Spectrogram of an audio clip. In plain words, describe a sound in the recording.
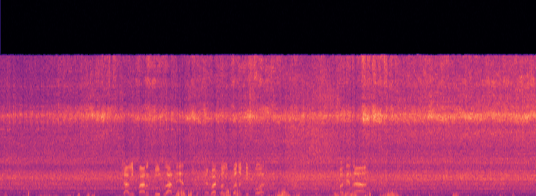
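A tanker truck's engine rumbles as it creeps along the street.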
